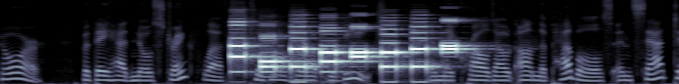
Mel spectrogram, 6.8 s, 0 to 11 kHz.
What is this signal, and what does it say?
Multi-frequency trunk signalling (R1, as on North American trunks), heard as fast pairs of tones, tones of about 150 ms, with room echo and speech in English. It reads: KP 175647 ST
